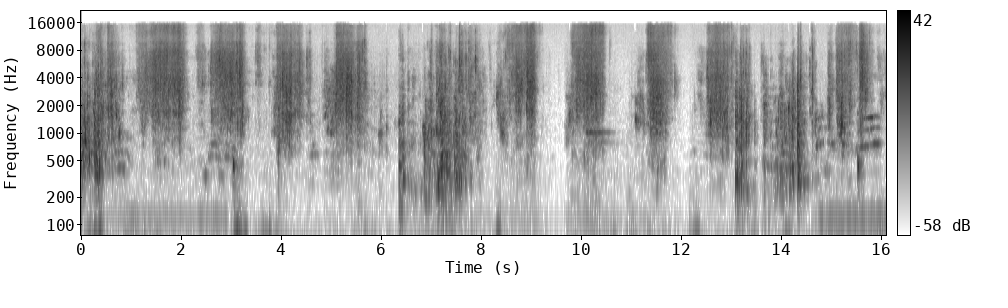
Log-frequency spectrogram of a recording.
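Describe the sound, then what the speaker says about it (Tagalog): Water is poured onto a concrete slab-on-grade mix for floor casting in repeated splashing bursts separated by short pauses, loud and close at a construction site. "bubuhusan natin ng tubig doon mga bro, babasahin para yung halo natin is kapit na kapit"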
